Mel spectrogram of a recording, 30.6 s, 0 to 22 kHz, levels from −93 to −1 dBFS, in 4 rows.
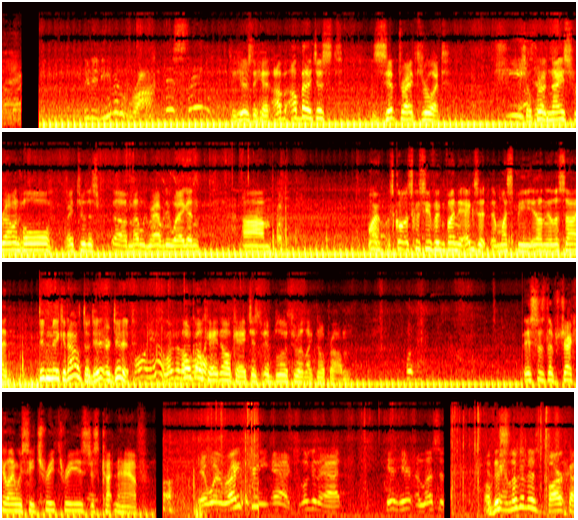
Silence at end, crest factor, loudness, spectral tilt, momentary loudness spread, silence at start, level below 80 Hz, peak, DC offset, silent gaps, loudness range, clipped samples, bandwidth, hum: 0 s; 16 dB; -19 LUFS; -7 dB/octave; 14 LU; 0 s; -26 dBFS; -2 dBFS; under 0.1%; 0.28-0.49 s, 25.04-25.10 s, 28.87-28.94 s; 10 LU; under 0.1%; 13.5 kHz; none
